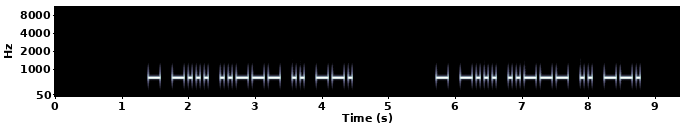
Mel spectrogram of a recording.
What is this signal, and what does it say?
Morse code, heard as a keyed tone, about 21 wpm, 700 Hz. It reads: TB2IG TB2IG
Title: DXCC-100 Call Signs - 5 Characters - Repeated 3x - 20wpm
